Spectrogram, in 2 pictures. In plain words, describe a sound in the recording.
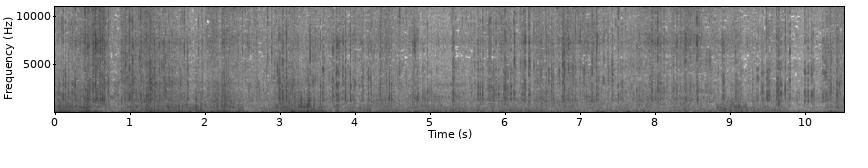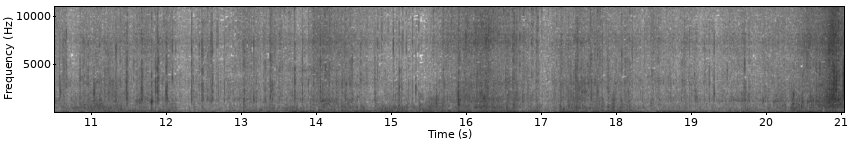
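Skis hiss and scrape over soft snow close by.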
